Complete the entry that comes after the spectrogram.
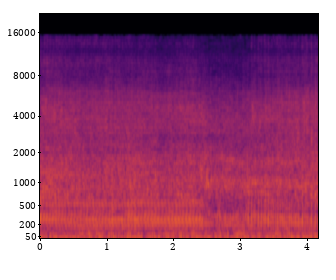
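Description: Off-road motorcycle engine running under load at speed, over a steady rush of noise from the gravel road and wind; about two and a half seconds in its note changes.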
